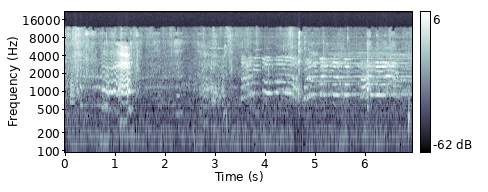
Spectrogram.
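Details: Infant girl crying after tummy time, wanting to be held: fussy crying in rising, wailing bursts, with an adult talking softly and faint music in the room.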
